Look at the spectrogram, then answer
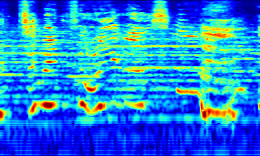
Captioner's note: squeal!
